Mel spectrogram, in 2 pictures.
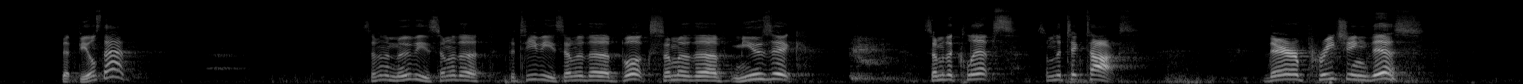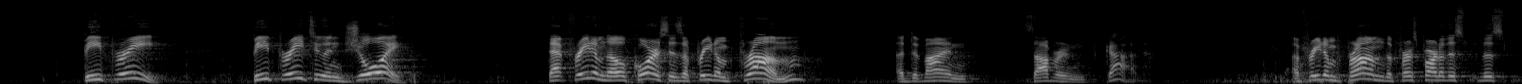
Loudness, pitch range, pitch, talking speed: -30 LUFS, 170-235 Hz, 195 Hz, 115 wpm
